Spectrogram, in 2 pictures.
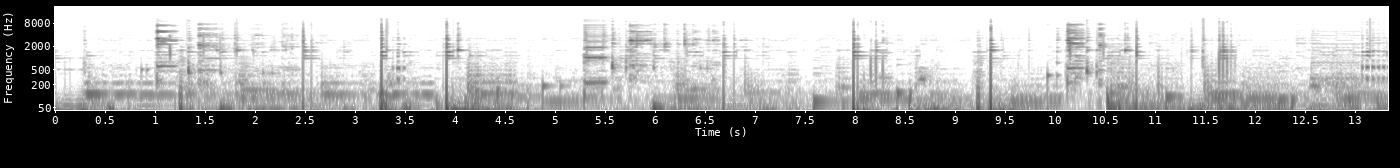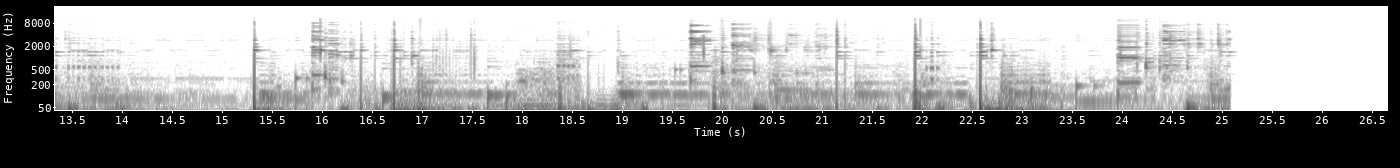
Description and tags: doggy glitch6
lowercase minimalism quiet sounds
lowercase, minimalism, quiet, sounds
